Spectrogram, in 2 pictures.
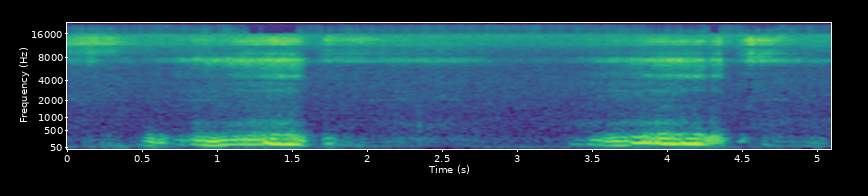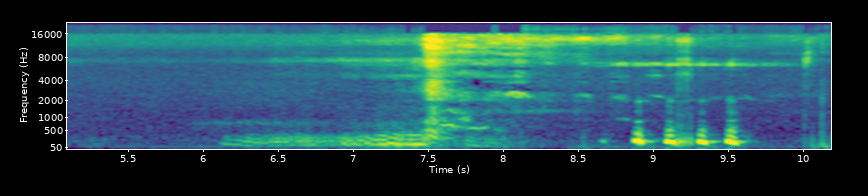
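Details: Three slow, low rattling snores about every three seconds, then brief smacking licking sounds, from a young dog sleeping mouth open after his first walk following his final shots; snoring.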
